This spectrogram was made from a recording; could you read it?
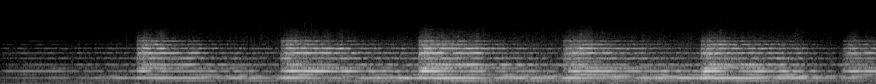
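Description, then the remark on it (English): The great bell of St. Paul's Cathedral tolls slowly and steadily for a royal funeral, five heavy strikes about one and a half seconds apart, each ringing out with rich overtones and a long hum beneath, no voices. “The great bell of St. Paul's tolled its requiem, and the first royal funeral ever to be heard by a nation was solemnly observed.”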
